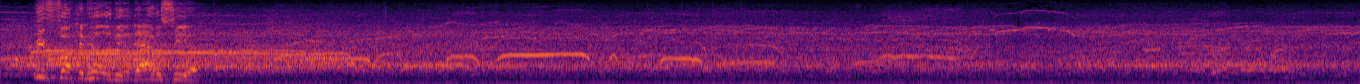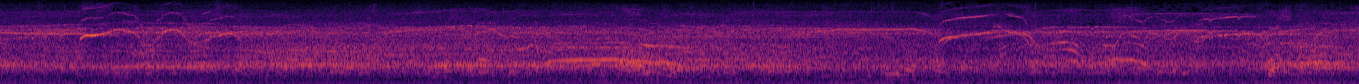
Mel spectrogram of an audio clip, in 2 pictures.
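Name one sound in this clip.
A large crowd cheers and screams in a big echoing hall.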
